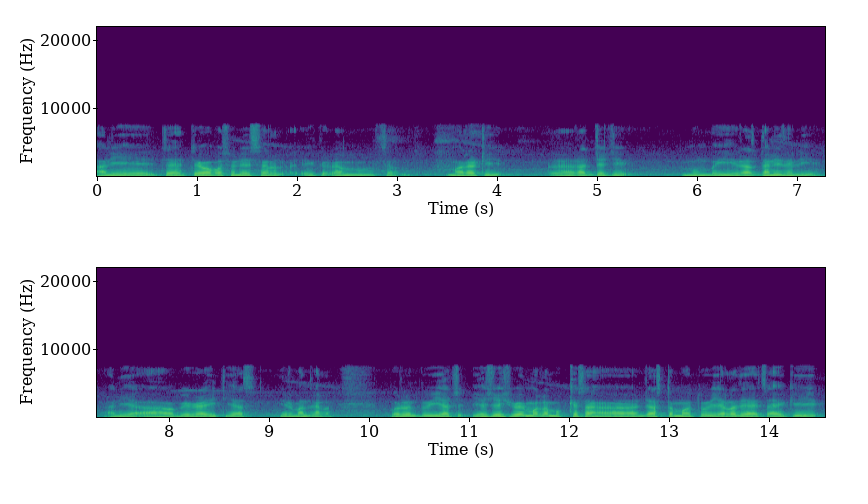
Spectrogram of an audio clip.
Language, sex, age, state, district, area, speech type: Marathi, male, 60+, Maharashtra, Wardha, urban, spontaneous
